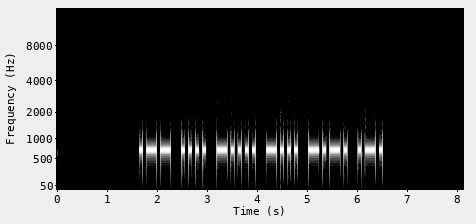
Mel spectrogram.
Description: Morse code, heard as a keyed tone, about 17 wpm, 700 Hz. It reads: WH6BCR
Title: Speed Racing - USA 2x3 Call Signs 17wpm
